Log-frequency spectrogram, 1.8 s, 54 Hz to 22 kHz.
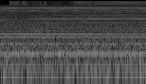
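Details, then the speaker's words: GPNI 2.2 kW 220 V three-phase ER20 800 Hz 24,000 rpm spindle on a Fuling DZB300 inverter, test run after parameter setup: smooth steady high-pitched whine, no wobble, rattle or rough patches; normal high-speed running. "Begitulah halusnya suara yang dihasilkan."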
